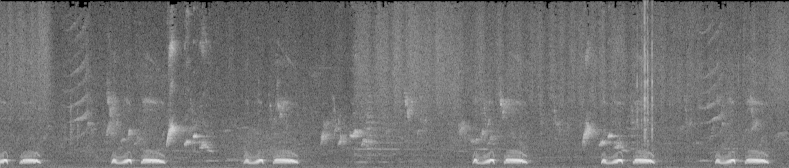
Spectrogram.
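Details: Spotted dove repeating its two-note coo six times at fairly even intervals, low and soft, while several small birds chirp and twitter higher in the background.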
